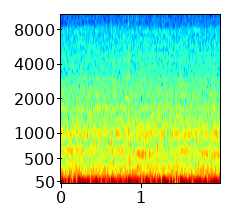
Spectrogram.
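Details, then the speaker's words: 2015 GMC Yukon 6.2 V8, misfiring after the customer refueled: deep idle with a steady low pulse and a slightly lumpy, uneven beat; scan data shows cylinder 3 misfiring, with history counts mainly on cylinder 3. "Ok, pero ahorita solo el 3 está fallando."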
